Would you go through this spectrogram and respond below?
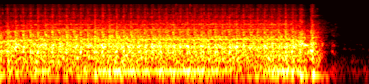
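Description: Denim quilt appliqué being stitched on a sewing machine: a loud, steady, fast-running whir close by, holding even for about three seconds before stopping abruptly.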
